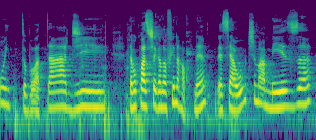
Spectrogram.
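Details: Adult woman; normal speech.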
